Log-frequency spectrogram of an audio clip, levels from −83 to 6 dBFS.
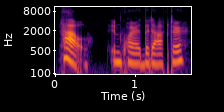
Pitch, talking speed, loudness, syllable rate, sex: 215 Hz, 140 wpm, -22 LUFS, 5.9 syllables/s, female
